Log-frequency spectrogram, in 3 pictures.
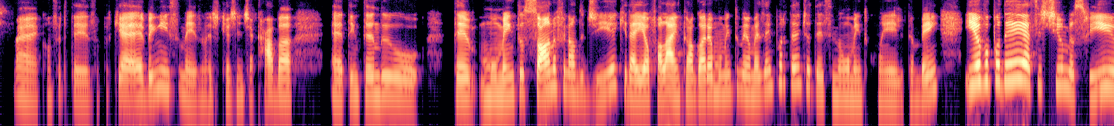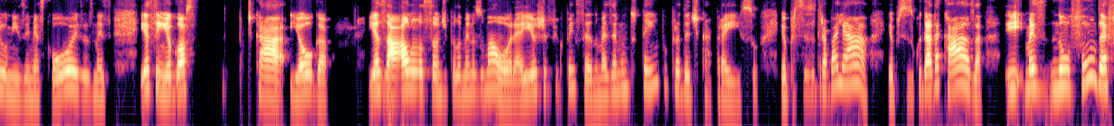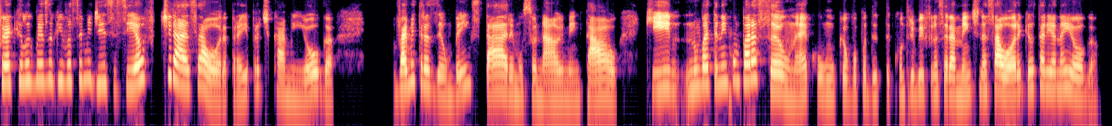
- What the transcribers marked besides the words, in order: tapping
- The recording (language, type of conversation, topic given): Portuguese, advice, Por que me sinto culpado ao tirar um tempo para lazer?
